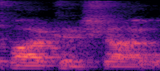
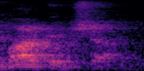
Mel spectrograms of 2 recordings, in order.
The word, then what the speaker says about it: Bad Cannstatt: Which was Bad Cannstatt, which was Schwäbisch Gmünd. Huh? You lived in Schwäbisch Gmünd, right? Yeah. And the post I thought was in Bad Cannstatt.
